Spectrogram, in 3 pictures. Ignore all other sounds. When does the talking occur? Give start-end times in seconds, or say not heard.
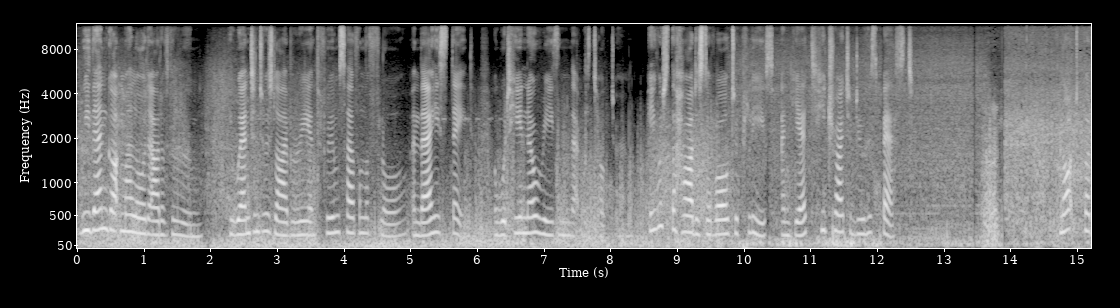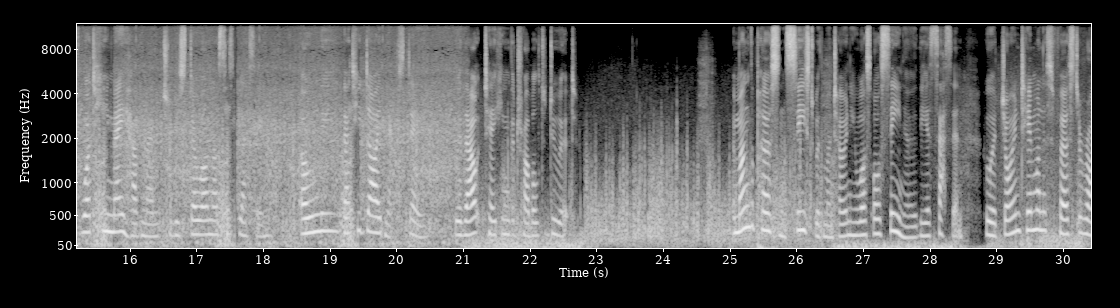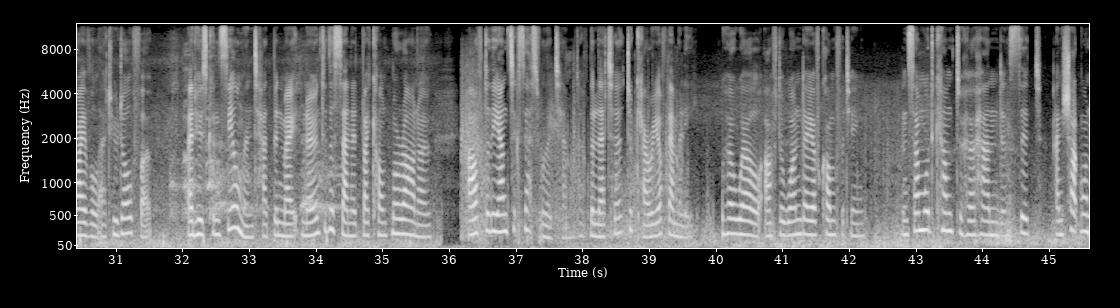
0.0-12.6, 14.7-22.8, 25.0-45.5.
